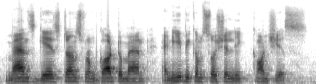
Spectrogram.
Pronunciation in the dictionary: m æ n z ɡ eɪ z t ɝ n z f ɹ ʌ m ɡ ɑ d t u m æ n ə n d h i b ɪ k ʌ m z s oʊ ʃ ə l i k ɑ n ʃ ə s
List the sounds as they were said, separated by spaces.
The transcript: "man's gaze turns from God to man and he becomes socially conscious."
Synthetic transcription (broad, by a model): m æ n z ɡ eɪ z t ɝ n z f ɹ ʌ m ɡ ɑ d t u m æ n ə n d h i b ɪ k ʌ m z s oʊ ʃ ə l i k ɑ n ʃ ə s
